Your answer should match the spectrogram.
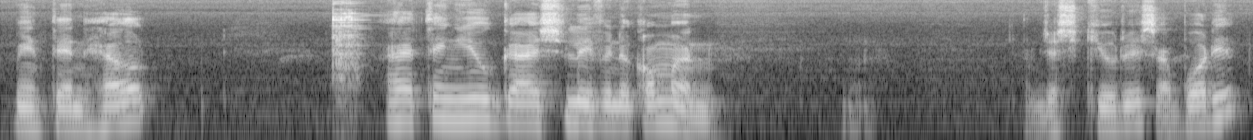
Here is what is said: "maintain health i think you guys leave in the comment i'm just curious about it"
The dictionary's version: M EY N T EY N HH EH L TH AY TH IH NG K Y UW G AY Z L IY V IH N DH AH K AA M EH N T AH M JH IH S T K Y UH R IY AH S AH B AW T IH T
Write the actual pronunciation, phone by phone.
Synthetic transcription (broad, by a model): M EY N T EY N HH EH L T AY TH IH NG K Y UW G AY S L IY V IH N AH K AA M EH N AH M JH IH S K Y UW R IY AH S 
